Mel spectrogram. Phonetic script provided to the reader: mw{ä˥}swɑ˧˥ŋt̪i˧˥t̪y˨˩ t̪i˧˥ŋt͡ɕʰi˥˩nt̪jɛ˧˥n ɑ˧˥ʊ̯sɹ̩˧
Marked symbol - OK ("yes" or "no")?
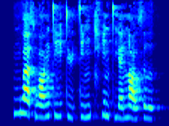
no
